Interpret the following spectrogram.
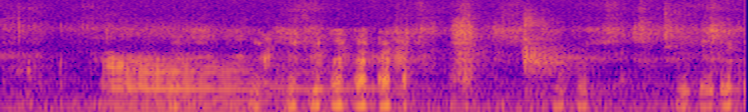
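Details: White improved-breed billy goat giving a low, harmonic, wavering bleat of about one second, then a run of short pulsed bleat notes trailing into softer bursts.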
